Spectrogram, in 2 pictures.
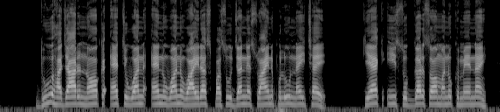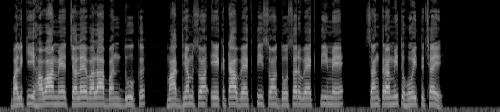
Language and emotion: Maithili, neutral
